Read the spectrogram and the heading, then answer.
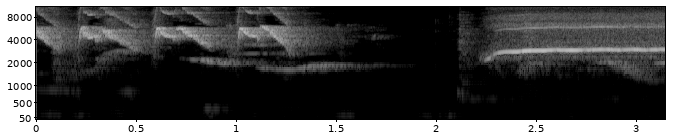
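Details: Oriental magpie-robin, a kept bird in physical training after its moult, giving four quick high whistled notes, each sliding down, then a short pause and a long bright steady whistle with a slight rise.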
